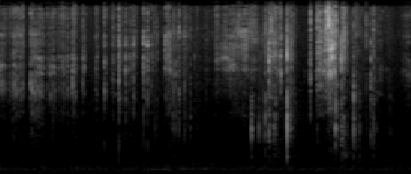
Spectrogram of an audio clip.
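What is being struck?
Soap bar.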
